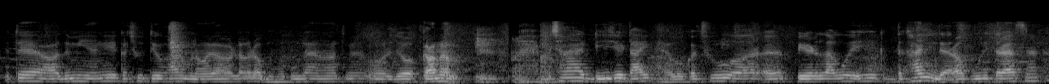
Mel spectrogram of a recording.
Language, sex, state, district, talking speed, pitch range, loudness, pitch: Bundeli, male, Uttar Pradesh, Hamirpur, 175 wpm, 130-145 Hz, -31 LUFS, 135 Hz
